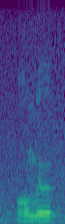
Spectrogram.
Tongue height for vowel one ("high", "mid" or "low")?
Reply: mid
